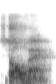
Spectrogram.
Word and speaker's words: Solvang: Is it Solvang or Solving? How do you pronounce that place? Solvang.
